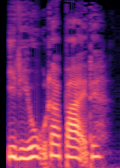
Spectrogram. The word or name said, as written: idiotarbejde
